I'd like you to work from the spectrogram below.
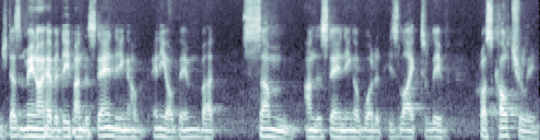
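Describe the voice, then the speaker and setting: A man with an Australian accent speaks at a moderate pace in a fairly low, dark, mellow tone with monotone, flat intonation and audible room echo. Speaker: professor. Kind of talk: keynote lecture. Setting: conference hall with audience.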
